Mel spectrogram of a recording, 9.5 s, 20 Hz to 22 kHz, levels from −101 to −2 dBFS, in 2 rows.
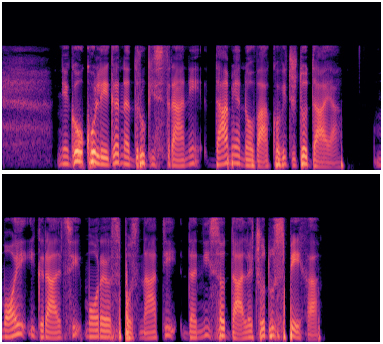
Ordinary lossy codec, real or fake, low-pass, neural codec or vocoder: none; real; none; none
